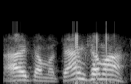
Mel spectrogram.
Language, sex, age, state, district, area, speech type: Kannada, male, 60+, Karnataka, Koppal, rural, conversation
